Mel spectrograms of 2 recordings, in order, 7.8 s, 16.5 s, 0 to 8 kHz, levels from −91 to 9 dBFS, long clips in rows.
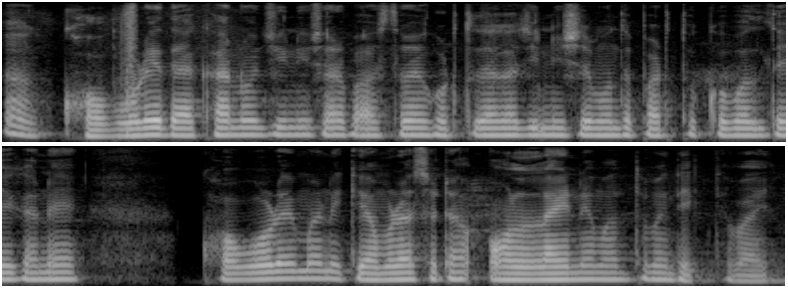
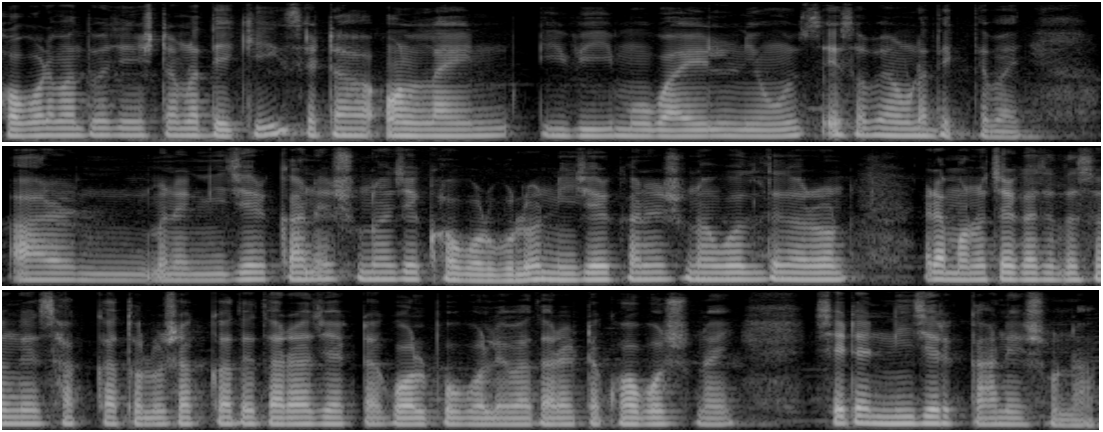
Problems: constant background noise, continuous background conversations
